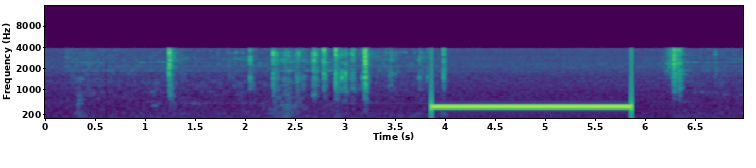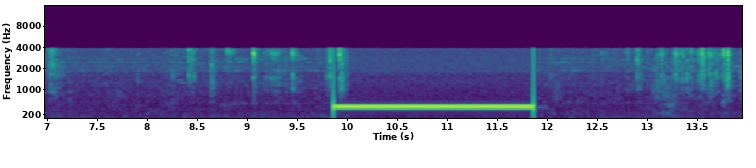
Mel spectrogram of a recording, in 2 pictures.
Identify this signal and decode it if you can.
Ringback tone (North America), 440 + 480 Hz.
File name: CENTRAL MABE / out miriam.soledad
